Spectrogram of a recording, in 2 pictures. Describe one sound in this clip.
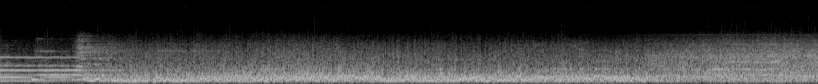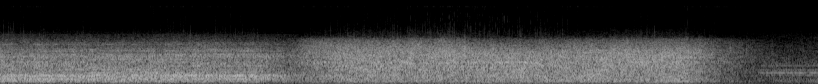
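A rocket roars as it launches and climbs.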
